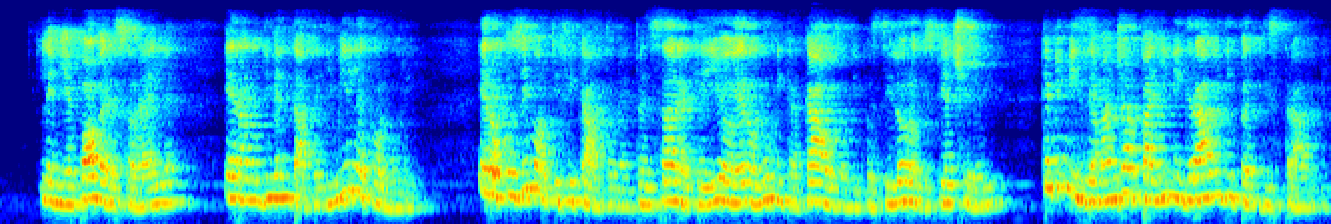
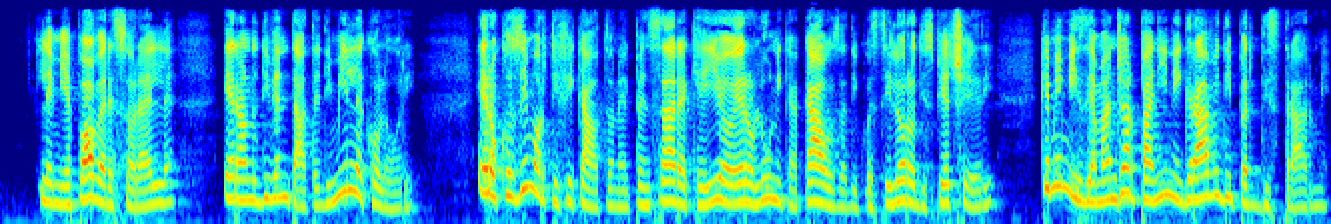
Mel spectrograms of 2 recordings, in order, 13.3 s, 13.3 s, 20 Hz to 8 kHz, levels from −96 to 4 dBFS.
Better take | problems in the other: second | room echo; dies away in 0.6 s

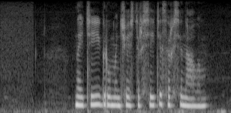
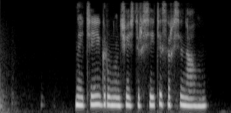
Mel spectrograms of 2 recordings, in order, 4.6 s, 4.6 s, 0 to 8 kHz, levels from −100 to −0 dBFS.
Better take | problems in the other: first | noise reduction (neural mask model DeepFilterNet 3)

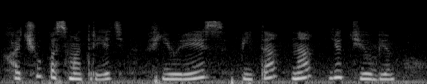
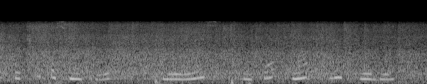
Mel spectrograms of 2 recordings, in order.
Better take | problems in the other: first | background sound (Rain); 1 dB below the speech

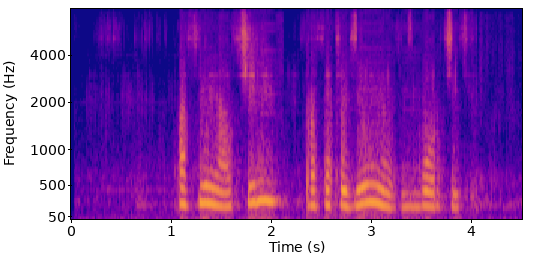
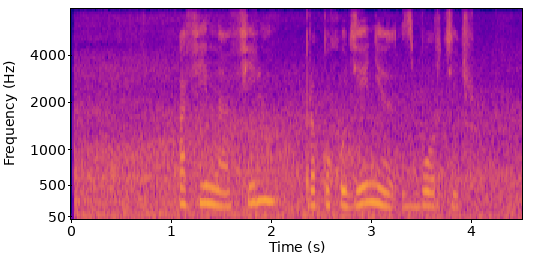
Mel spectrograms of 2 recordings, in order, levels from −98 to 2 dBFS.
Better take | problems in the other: second | noise reduction (neural separator model SepFormer DNS4)

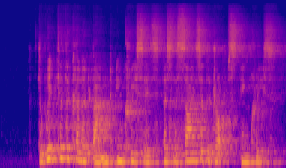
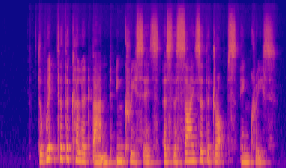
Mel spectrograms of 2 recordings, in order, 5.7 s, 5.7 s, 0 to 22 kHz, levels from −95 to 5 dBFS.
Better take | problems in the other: second | room echo; dies away in 1.2 s

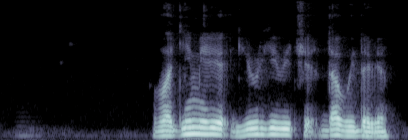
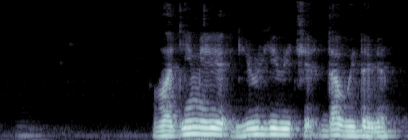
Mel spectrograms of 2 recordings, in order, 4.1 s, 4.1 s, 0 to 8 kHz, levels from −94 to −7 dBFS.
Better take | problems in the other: first | room echo; dies away in 0.3 s

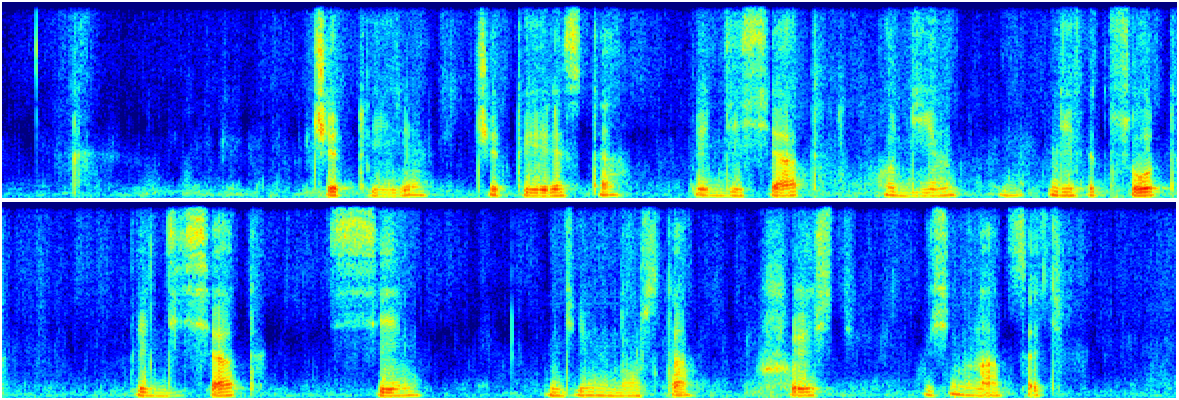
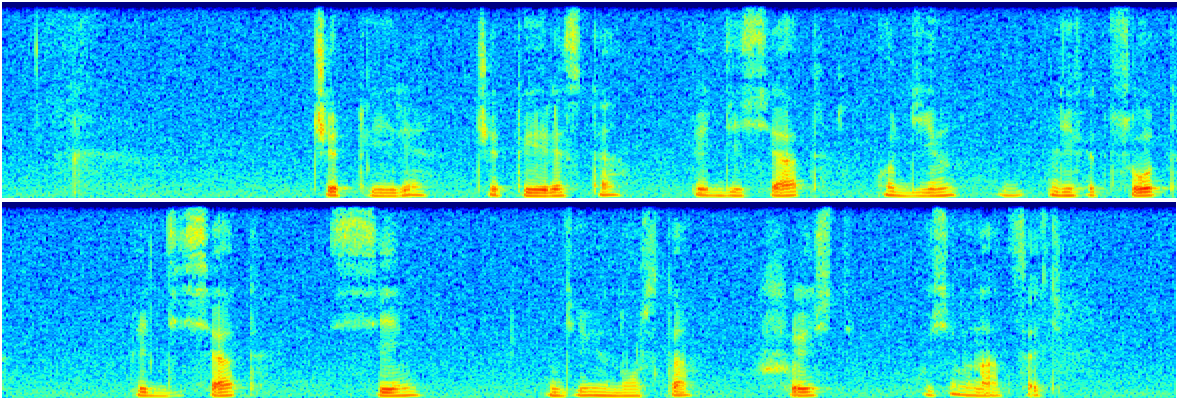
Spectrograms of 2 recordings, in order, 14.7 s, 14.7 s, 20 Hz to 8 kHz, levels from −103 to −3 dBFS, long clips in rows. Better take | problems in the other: second | noise reduction (neural separator model SepFormer DNS4)

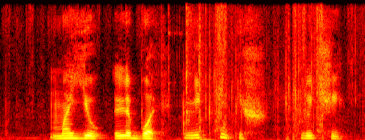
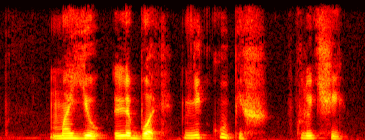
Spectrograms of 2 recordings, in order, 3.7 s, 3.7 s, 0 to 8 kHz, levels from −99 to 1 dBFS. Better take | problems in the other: second | background sound (Crushing + Tearing); 18 dB below the speech

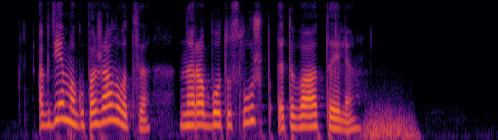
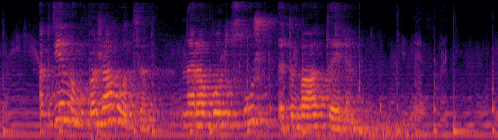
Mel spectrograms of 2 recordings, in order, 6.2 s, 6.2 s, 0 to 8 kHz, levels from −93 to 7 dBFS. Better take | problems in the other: first | background sound (Musical instrument); 11 dB below the speech // room echo; dies away in 0.8 s

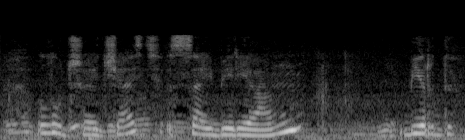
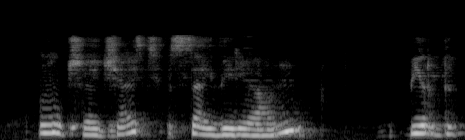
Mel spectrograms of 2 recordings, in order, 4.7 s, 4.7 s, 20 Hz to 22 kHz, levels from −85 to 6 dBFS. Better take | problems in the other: first | noise reduction (neural mask model DeepFilterNet 3)

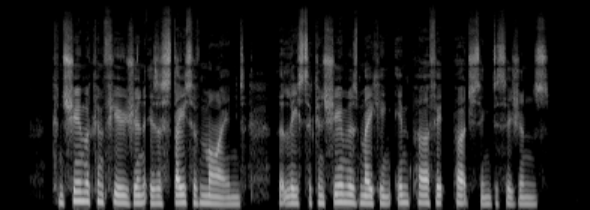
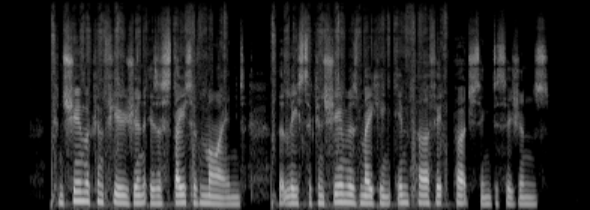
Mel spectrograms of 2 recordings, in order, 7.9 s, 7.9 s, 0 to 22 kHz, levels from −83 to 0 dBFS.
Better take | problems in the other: first | background sound (Writing); 17 dB below the speech

